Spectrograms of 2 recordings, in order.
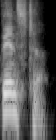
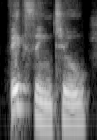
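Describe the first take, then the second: First: The words are squeezed into one reduced word. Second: The two words are pronounced fully and separately. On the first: "I'm finsta" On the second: "instead of fixing to"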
